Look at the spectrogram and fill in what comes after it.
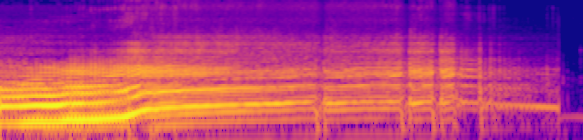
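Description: Mitsubishi Lancer's four-cylinder engine as the car drives past, its pitch rising about a second and a half in as it accelerates, then fading as it pulls away. The sound cuts off suddenly near the end.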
